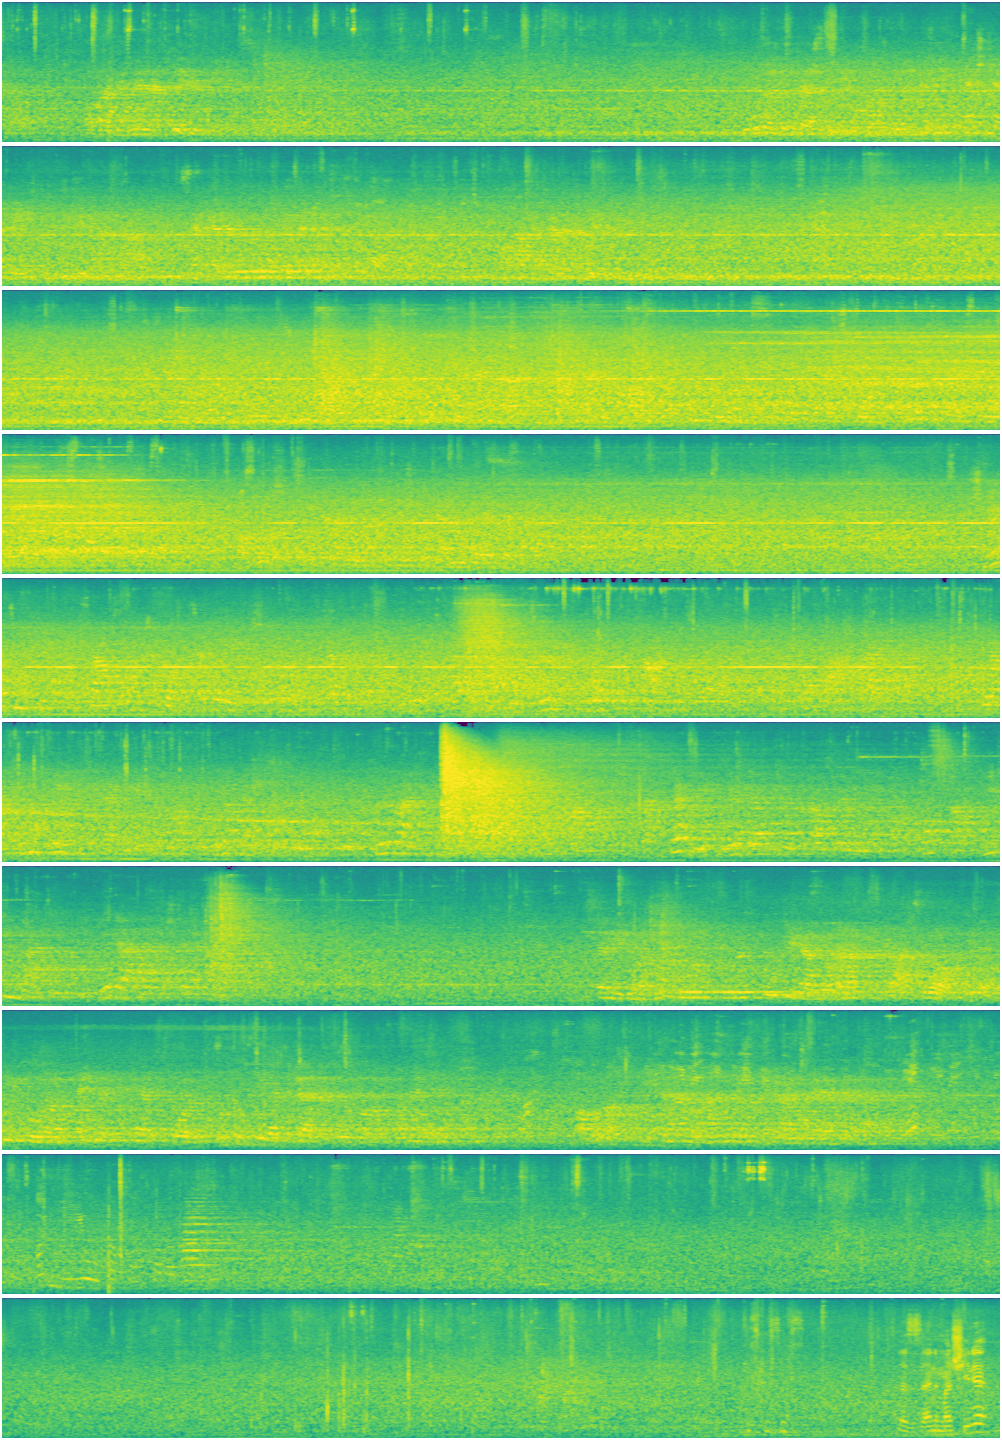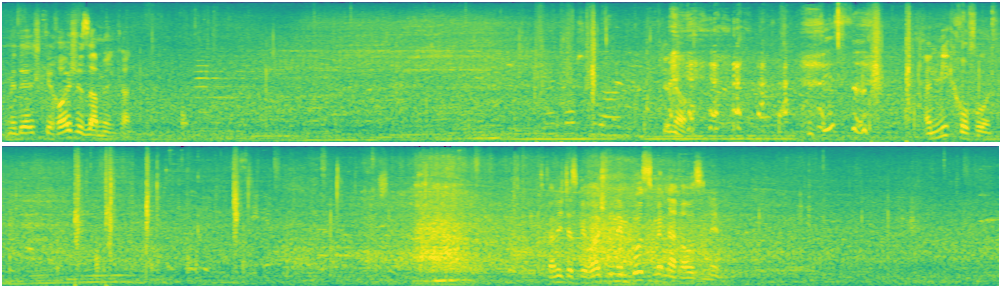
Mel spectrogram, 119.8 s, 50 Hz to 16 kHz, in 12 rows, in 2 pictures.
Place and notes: {"title": "Istanbul - Berlin: Budapest Keleti train station", "date": "2010-10-30 16:57:00", "description": "Stop for three days in Budapest. The hungarian language has its very own sound and intonation, none of the known. And it resounds best in the announcement speakers of a train station.", "latitude": "47.50", "longitude": "19.08", "altitude": "113", "timezone": "Europe/Budapest"}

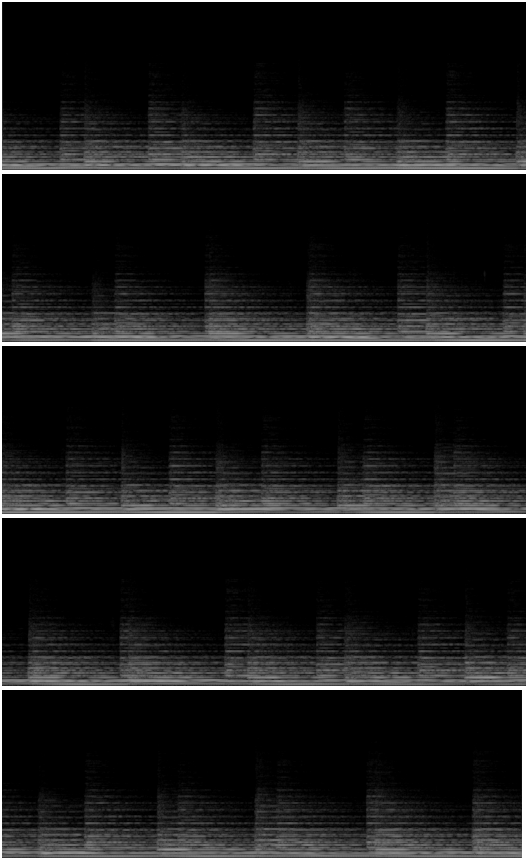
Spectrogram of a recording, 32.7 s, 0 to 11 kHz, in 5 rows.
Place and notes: {"title": "Corpus Christi Basilica, Kraków, Poland - (868 AB) Bells", "date": "2021-12-12 15:30:00", "description": "AB stereo recording of Corpus Christi Basilica at 3:30 pm on Sunday.\nRecorded with a pair of Sennheiser MKH 8020, 17cm AB, on Sound Devices MixPre-6 II.", "latitude": "50.05", "longitude": "19.94", "altitude": "209", "timezone": "Europe/Warsaw"}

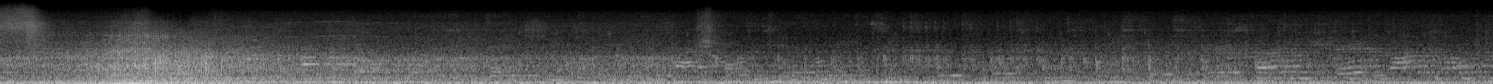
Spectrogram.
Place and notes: {"title": "Binckhorst, The Hague, The Netherlands - walking", "date": "2012-11-20 11:30:00", "description": "to painting cars !? Sennheiser mic, zoom", "latitude": "52.07", "longitude": "4.34", "altitude": "2", "timezone": "Europe/Amsterdam"}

